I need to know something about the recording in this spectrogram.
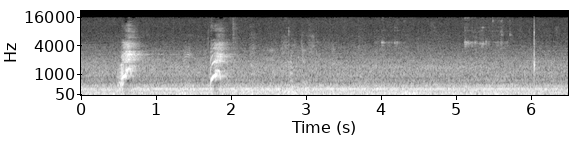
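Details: Two short, sharp barks about a second apart ring out at a dog park on 16 February 2019, recorded on an Insta360; afterwards only a low steady hum and faint distant sounds.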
